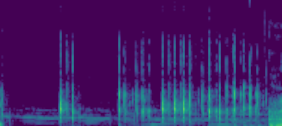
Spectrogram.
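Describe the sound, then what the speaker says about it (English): A title being typed on a computer keyboard, with a brief pause and then a steady run of close, crisp key clicks and taps, heard alone with no talking. "let's go ahead and get started the same way we always do, by typing out the title here"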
